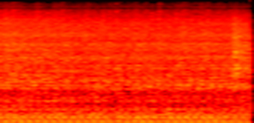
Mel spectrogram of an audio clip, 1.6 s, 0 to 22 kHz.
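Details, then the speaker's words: BMW E46 with codes for cylinder 5 misfire, random misfire, O2 sensors and fuel trim, after clearing codes: loud, uneven, stumbling idle, still misfiring and running rough. Owner suspects a valve cover issue. Cause not confirmed. "still has a little bit of a misfire yeah definitely runs rough"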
